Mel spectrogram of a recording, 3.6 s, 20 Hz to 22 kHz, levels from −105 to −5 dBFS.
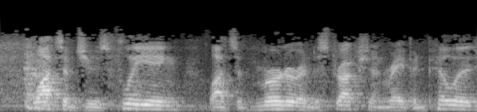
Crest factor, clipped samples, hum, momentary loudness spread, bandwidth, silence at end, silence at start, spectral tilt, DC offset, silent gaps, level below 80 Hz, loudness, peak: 18 dB; under 0.1%; none; 9 LU; 8 kHz; 0 s; 0 s; -3.5 dB/octave; under 0.1%; none; -68 dBFS; -25 LUFS; -6 dBFS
